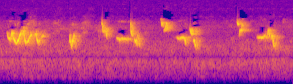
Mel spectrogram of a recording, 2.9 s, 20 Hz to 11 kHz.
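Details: An immature Northern Mockingbird sings from a bush in Cabarrus County, North Carolina, on 10 October 2016: a rapid jumble of short, varied, bright mid-high chirps and slurred notes, several a second, over a faint low hum.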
